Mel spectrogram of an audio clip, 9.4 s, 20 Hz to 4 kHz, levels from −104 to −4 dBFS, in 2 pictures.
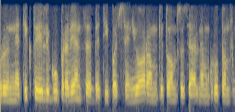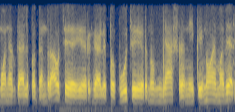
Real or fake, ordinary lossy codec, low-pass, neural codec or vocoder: real; AAC, 32 kbps; 3.6 kHz; none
